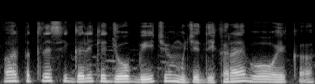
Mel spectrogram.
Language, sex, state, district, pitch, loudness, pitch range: Hindi, male, Himachal Pradesh, Shimla, 130 Hz, -16 LUFS, 115-150 Hz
